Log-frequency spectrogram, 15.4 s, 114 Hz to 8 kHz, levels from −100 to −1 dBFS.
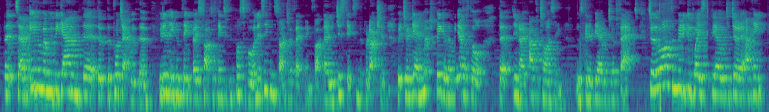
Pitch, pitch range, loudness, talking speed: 210 Hz, 195-235 Hz, -23 LUFS, 275 wpm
